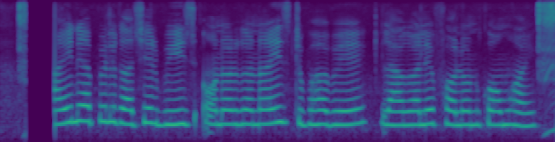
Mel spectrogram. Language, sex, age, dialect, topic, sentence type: Bengali, female, 18-24, Rajbangshi, agriculture, question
